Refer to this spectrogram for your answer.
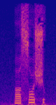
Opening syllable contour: low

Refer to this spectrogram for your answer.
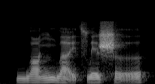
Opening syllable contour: rising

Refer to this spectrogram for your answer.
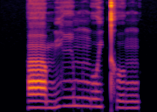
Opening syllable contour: low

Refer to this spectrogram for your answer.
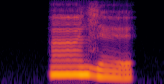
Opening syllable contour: high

